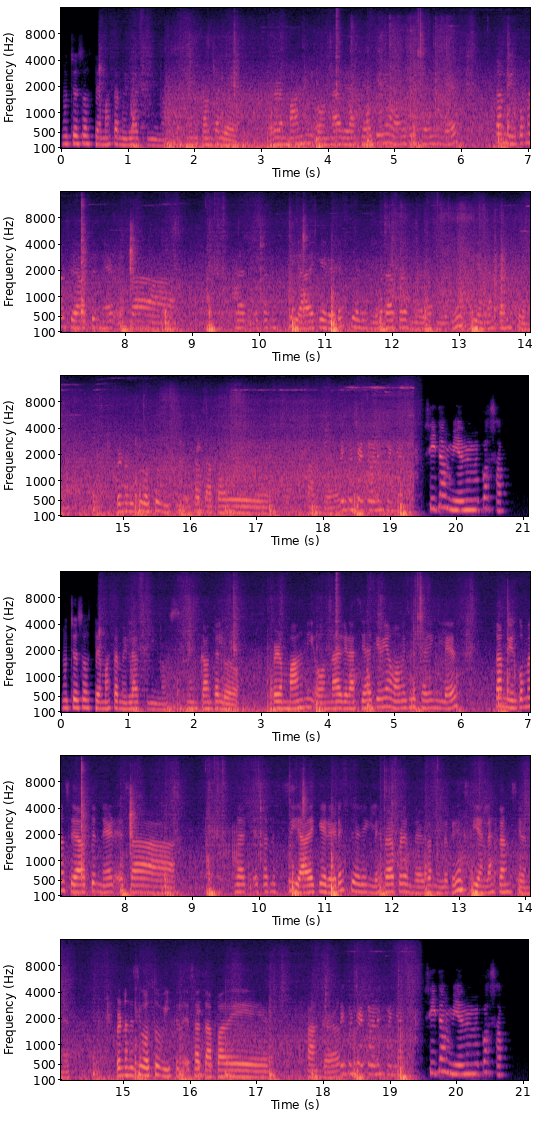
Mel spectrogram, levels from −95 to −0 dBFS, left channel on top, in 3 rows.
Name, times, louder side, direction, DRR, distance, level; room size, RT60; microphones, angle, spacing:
voice 1, 0.0-2.7 3.2-6.0 6.5-8.8 9.6-14.2 14.9-17.3 17.8-18.3, right 4 dB, 45° right, 0.4 m, -32 dB
sound 1, 0.6-19.5, equal, 25° right, 2.0 m, -34 dB
sound 2, 1.5-19.4, left 5 dB, 75° left, 0.4 m, -38 dB
voice 2, 18.3-20.7, left 2 dB, 5° left, 1.2 m, -34 dB
6.8 x 4.7 x 6.2 m
head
